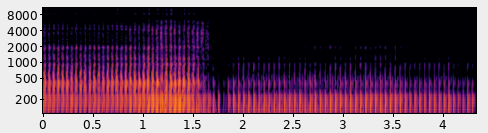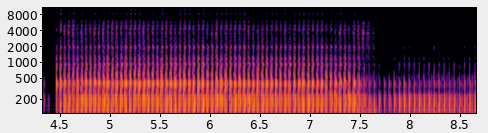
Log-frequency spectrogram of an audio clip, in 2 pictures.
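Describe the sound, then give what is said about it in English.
Loud purring of a huge cheetah weighing about 180 pounds, in long continuous rumbling bouts, alternating between slightly different tones with each breath cycle, steady and deep throughout. “I recorded the cheetah, the huge and very kind cheetah cane.”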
